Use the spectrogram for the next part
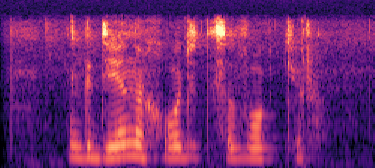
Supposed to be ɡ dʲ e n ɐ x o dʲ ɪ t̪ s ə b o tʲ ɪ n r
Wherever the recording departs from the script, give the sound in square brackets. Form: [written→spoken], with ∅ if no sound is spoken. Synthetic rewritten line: ɡ dʲ e n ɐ x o dʲ ɪ t̪ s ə [b→v] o [tʲ→kʲ] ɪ [n→∅] r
